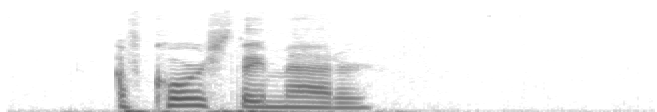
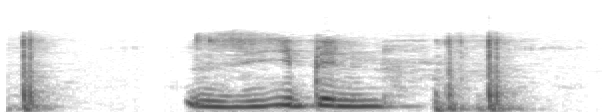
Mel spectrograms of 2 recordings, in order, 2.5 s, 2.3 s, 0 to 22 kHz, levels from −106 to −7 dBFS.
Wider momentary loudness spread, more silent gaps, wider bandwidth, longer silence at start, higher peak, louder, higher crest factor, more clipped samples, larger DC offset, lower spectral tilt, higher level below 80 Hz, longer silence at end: about the same, 12 LU vs 12 LU; second, none vs 0.57-0.62 s; first, 13.5 kHz vs 7 kHz; first, 0.45 s vs 0.1 s; second, -36 dBFS vs -24 dBFS; second, -51 LUFS vs -42 LUFS; about the same, 18 dB vs 18 dB; neither; neither; about the same, -6.5 dB/octave vs -5.5 dB/octave; about the same, -68 dBFS vs -72 dBFS; first, 0.95 s vs 0.3 s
